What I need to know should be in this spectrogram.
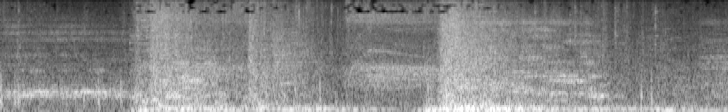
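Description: A heavy weapon swings and strikes with loud whooshing impacts.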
